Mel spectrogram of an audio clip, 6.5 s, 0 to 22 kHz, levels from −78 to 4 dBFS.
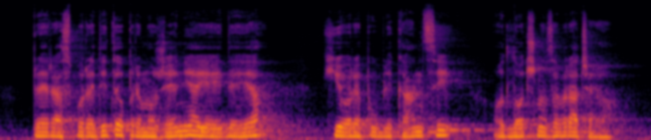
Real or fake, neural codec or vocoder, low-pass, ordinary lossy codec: fake; vocoder, 44.1 kHz, 128 mel bands every 512 samples, BigVGAN v2; 19.8 kHz; none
